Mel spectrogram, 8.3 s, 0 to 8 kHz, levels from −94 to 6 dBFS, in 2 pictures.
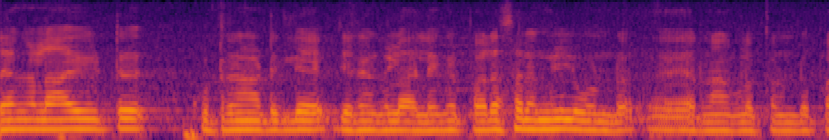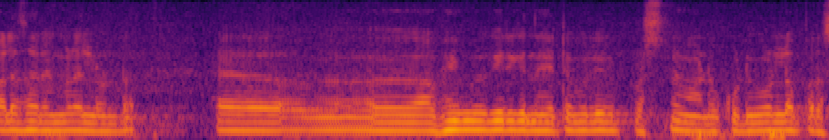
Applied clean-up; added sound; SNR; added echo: none; none; none; none.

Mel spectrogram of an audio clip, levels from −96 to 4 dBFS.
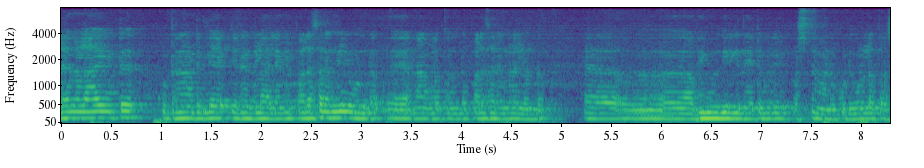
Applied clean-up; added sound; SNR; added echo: none; none; none; reverberation time 0.7 s.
